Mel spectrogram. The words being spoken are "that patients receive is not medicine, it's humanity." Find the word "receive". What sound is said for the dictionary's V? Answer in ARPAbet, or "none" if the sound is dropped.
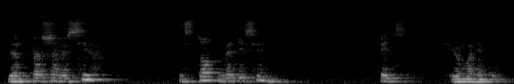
F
